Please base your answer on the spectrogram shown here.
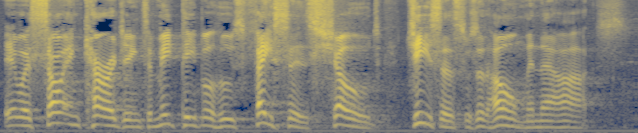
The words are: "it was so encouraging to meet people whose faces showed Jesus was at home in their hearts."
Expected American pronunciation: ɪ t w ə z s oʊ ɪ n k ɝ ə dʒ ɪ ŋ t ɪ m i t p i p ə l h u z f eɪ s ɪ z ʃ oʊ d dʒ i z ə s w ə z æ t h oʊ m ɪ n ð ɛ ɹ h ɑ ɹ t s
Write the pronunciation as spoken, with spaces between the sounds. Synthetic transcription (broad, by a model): ɪ t w ə z s oʊ ɪ n k ɝ ə dʒ ɪ ŋ t ɪ m i t p i p l h u z f eɪ s ɪ z ʃ oʊ d dʒ i z ə s w ə z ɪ t h oʊ m ɪ n ð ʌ ɹ h ɑ ɹ t s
